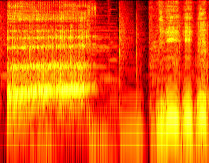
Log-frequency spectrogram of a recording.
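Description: A long cartoon burp lasting about a second, followed about half a second later by the character's laughter, over background music.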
